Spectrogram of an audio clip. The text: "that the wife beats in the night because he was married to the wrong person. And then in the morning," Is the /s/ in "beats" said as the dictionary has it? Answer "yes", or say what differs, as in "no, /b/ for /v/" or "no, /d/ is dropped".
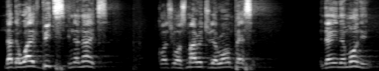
yes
